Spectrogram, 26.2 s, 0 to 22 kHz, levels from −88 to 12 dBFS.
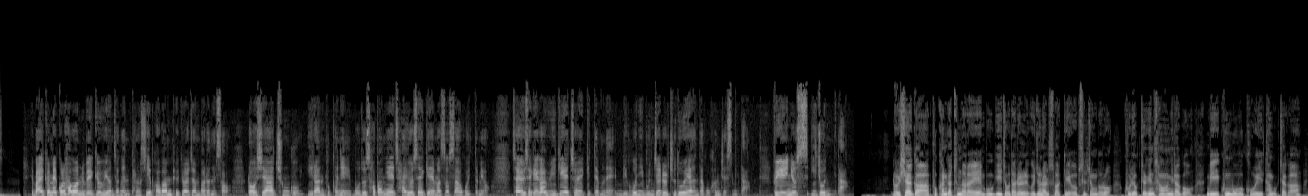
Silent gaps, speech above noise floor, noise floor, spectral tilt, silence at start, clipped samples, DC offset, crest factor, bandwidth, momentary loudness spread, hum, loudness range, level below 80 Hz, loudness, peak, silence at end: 17.08-17.22 s; 22 dB; -46 dBFS; -5.5 dB/octave; 0 s; under 0.1%; under 0.1%; 20 dB; 12.5 kHz; 14 LU; none; 5 LU; -58 dBFS; -24 LUFS; -4 dBFS; 0 s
